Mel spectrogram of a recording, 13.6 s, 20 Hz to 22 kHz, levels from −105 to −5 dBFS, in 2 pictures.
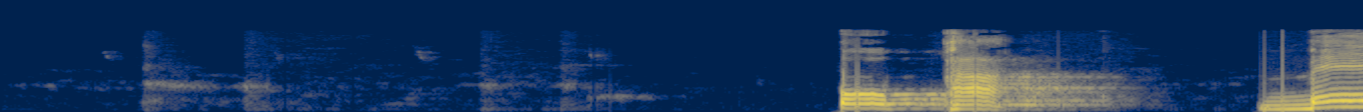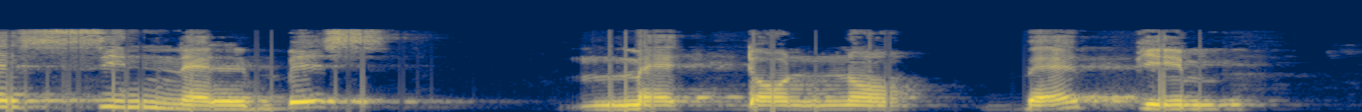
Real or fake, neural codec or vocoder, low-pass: fake; vocoder, 44.1 kHz, 128 mel bands every 256 samples, BigVGAN v2; 7.2 kHz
